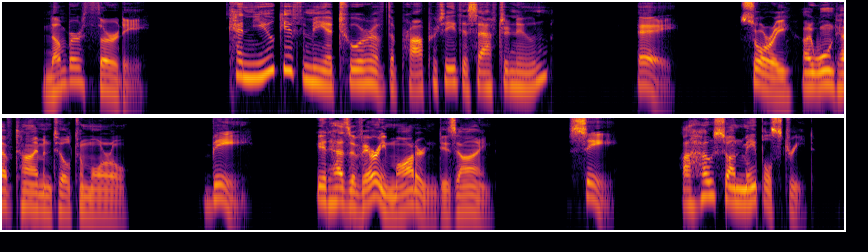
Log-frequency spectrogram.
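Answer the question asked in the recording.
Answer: A: Sorry, I won't have time until tomorrow.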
